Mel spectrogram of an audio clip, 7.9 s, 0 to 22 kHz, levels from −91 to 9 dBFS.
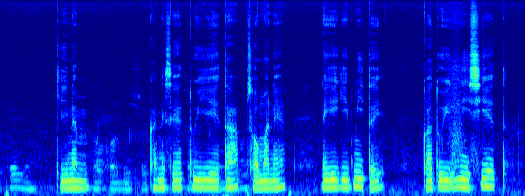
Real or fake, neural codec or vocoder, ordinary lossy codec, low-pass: real; none; none; none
